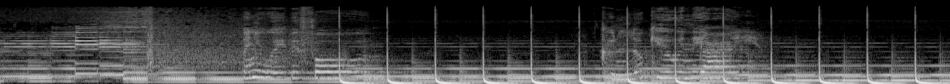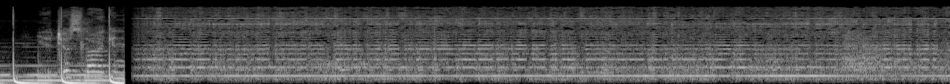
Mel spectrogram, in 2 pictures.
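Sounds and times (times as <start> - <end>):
electronic music with heavy beat: 1.2 - 10.8
router spindle whining: 10.8 - 19.0.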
